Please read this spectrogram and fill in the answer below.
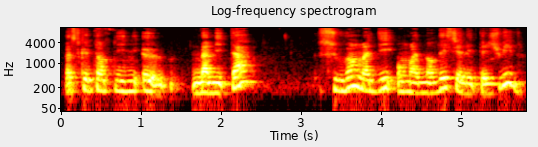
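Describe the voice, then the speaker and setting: A woman's voice: deep voice, expressive, moderate pace, darkish tone, roomy sound. A woman in her nineties, recounting family memories to her son in casual conversation, hesitant and searching for words. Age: 90s. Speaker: mother recalling family memories.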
